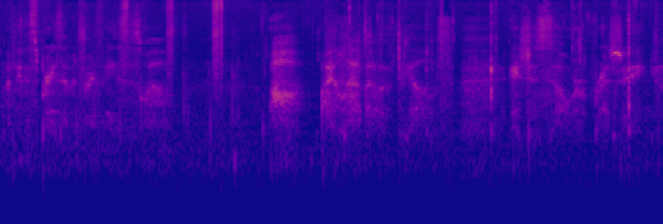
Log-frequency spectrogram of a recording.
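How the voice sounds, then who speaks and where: Noticeable background noise surrounds a whisper that moves at a moderate pace, broken by long, frequent pauses. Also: woman. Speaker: ASMR artist. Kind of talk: ASMR sleep roleplay. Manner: whispered.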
